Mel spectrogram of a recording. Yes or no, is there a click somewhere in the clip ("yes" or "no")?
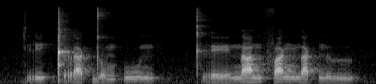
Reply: no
